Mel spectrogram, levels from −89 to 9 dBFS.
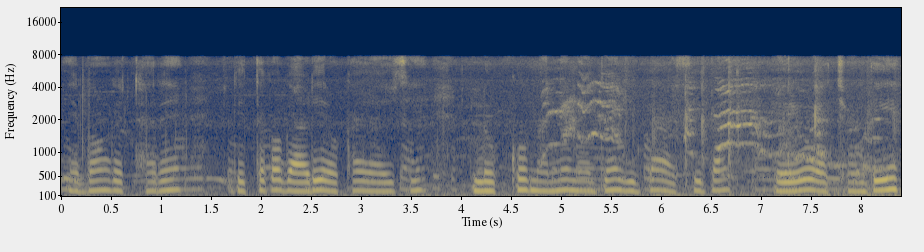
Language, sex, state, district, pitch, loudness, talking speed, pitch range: Odia, female, Odisha, Khordha, 200 Hz, -21 LUFS, 85 wpm, 190-210 Hz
